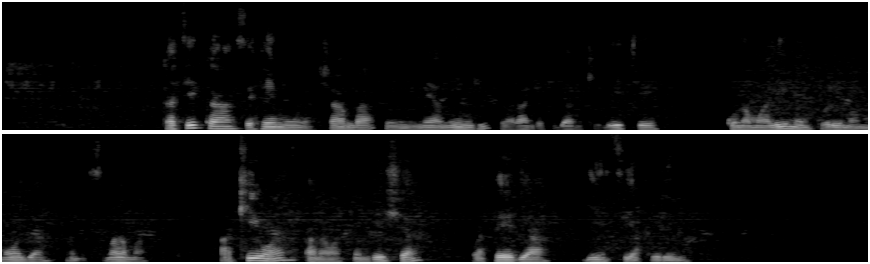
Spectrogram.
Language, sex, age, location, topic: Swahili, male, 25-35, Dar es Salaam, education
